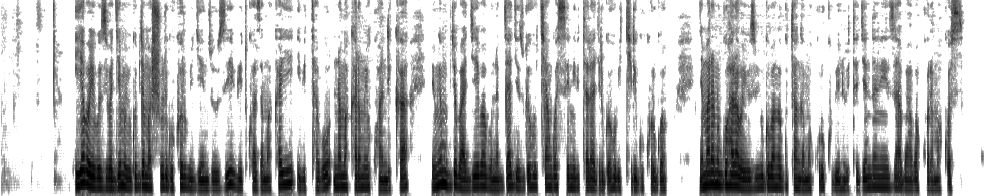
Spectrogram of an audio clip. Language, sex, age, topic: Kinyarwanda, female, 25-35, education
